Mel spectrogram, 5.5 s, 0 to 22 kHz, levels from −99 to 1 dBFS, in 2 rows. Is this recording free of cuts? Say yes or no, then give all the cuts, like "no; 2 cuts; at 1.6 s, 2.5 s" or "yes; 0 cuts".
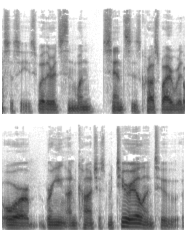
no; 3 cuts; at 1.0 s, 2.1 s, 2.7 s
